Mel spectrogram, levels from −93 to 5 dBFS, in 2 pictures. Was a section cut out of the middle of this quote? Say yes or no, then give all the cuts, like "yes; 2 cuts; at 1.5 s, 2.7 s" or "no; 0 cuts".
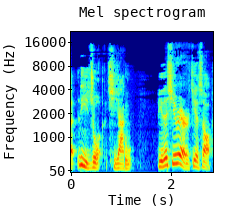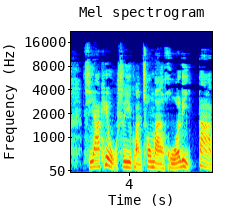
yes; 1 cut; at 1.1 s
